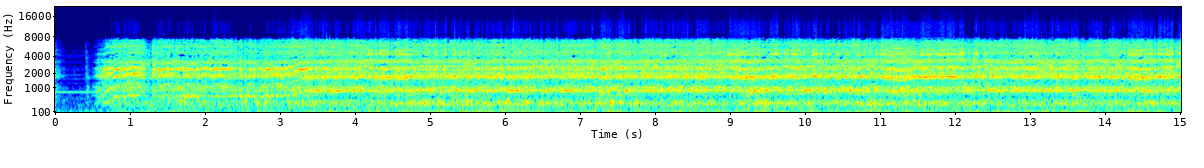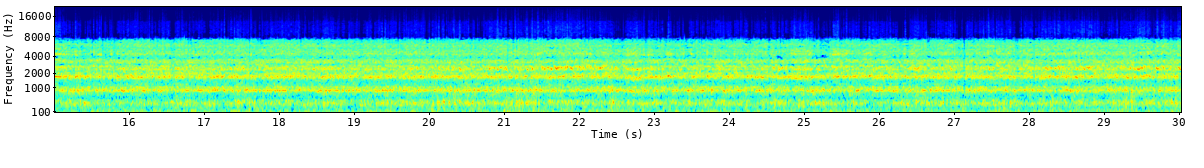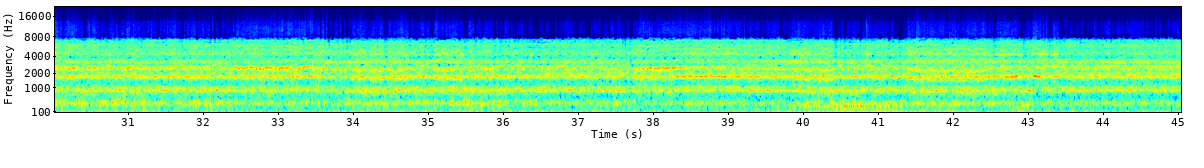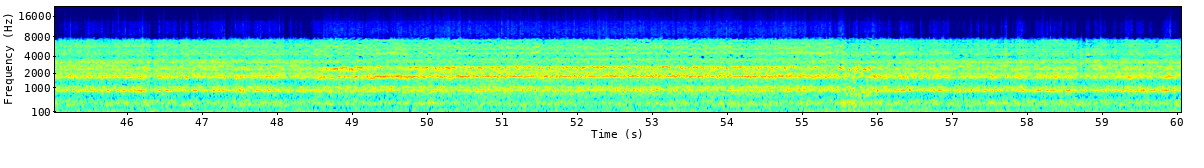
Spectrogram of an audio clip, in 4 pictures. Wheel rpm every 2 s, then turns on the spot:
100, 180, 230, 230, 230, 230, 230, 230, 230, 230, 230, 230, 230, 230, 230, 230, 220, 220, 230, 230, 220, 230, 230, 230, 220, 210, 210, 220, 230, 240.
none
